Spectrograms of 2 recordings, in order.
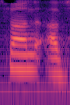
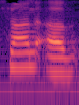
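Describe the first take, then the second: Both takes have the same delivery.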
